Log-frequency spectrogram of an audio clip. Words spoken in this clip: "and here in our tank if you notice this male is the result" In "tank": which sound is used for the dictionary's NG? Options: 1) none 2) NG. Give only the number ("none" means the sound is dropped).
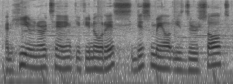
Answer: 2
